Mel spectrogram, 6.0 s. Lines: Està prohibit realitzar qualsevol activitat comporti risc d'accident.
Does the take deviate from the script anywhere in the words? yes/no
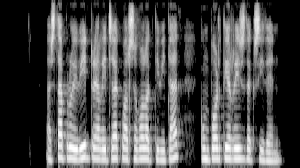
no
